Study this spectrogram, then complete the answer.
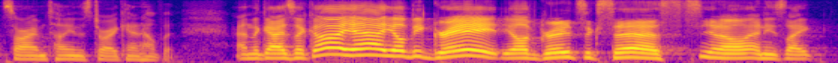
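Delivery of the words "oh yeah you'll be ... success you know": loud, sarcastic, mocking tone. Retelling a prophet's answer to a king's demand, retelling a sarcastic reply. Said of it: "How many prophets do you know that are sarcastic?".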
